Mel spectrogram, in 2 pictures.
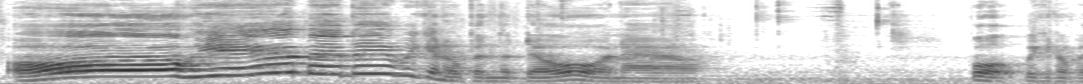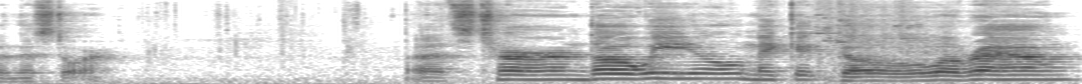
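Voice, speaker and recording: A man commentates on a video game in a casual, sweary, playful way, muttering his thoughts aloud. His voice sits a little high and swings widely in pitch. The room is echoey, with faint noise behind him. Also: big pitch swings, slow. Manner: sweary, playful, thinking aloud, bursts into silly shouts. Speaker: streamer playing a role-playing video game. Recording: roomy echo, faint background noise.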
